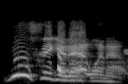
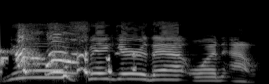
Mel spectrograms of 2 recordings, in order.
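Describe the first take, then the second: First: Said in the usual way. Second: "You figure that one out" drawn out slowly with weight on "You"; husband challenging the listener, slow and emphatic; slow emphatic repeat. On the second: Shown as a demonstration. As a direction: repeat it slower and heavier, leaning on "You".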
